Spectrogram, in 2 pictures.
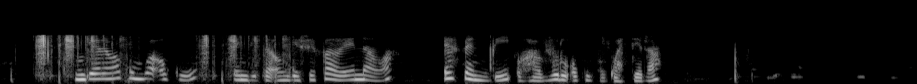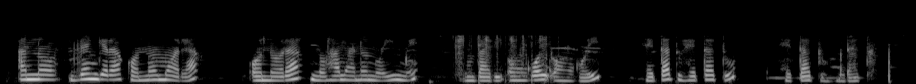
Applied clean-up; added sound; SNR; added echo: neural mask model RNNoise.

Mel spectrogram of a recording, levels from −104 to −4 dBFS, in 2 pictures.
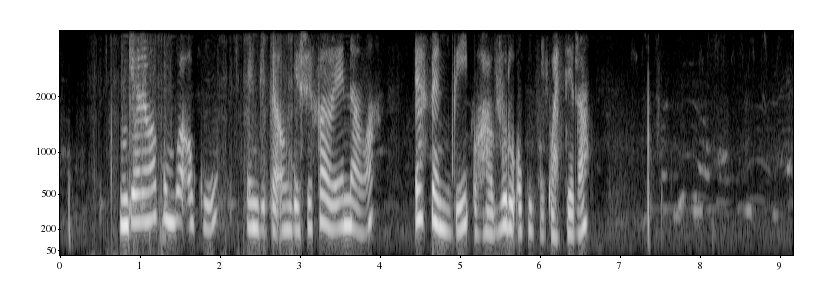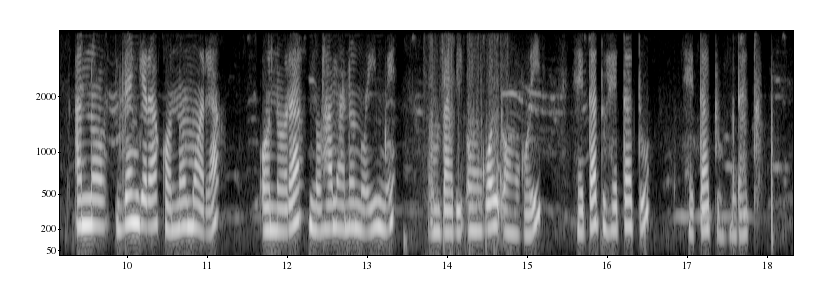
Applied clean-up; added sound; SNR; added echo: neural separator model SepFormer DNS4.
